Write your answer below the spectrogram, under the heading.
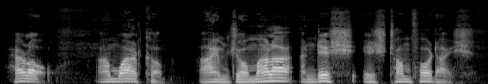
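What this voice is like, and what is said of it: Put-on Dutch accent. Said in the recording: “putting on this Dutch accent”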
